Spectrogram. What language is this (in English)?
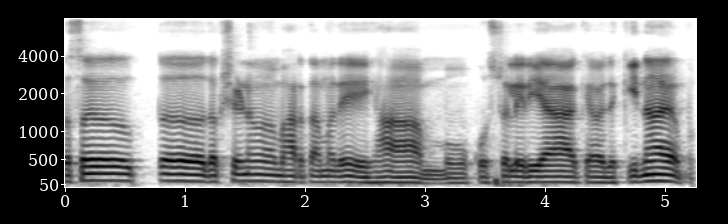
Marathi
